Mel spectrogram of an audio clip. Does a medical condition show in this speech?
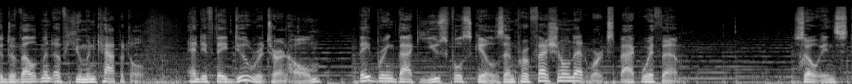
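No.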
